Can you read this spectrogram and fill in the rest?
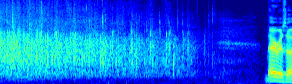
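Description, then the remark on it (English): An audience claps steadily for about four seconds, a dense crackle of many hands that fades out, followed by a brief quiet tone and then a voice speaking. “Clap your hands and rejoice in that tonight, right now.”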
